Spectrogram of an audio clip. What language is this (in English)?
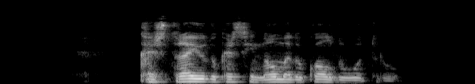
Portuguese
